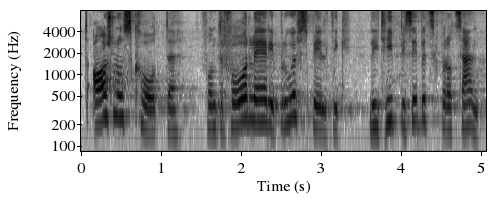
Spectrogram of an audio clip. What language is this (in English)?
Swiss German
